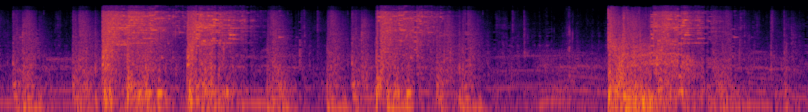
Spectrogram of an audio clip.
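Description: Gunshots blast loudly in quick bursts.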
